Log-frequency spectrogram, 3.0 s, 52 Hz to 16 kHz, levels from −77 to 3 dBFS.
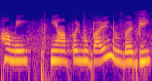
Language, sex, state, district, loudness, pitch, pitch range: Hindi, female, Punjab, Fazilka, -13 LUFS, 220 Hz, 215-230 Hz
